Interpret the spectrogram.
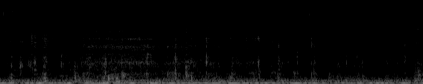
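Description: A person chewing a mouthful of crinkle-cut fries close to the microphone: faint, irregular chewing clicks over a low steady hum.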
